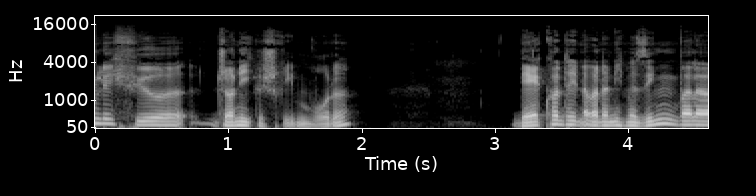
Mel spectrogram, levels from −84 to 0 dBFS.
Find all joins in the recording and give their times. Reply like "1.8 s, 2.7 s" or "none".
1.2 s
